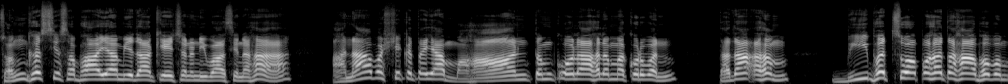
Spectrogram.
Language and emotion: Sanskrit, disgusted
